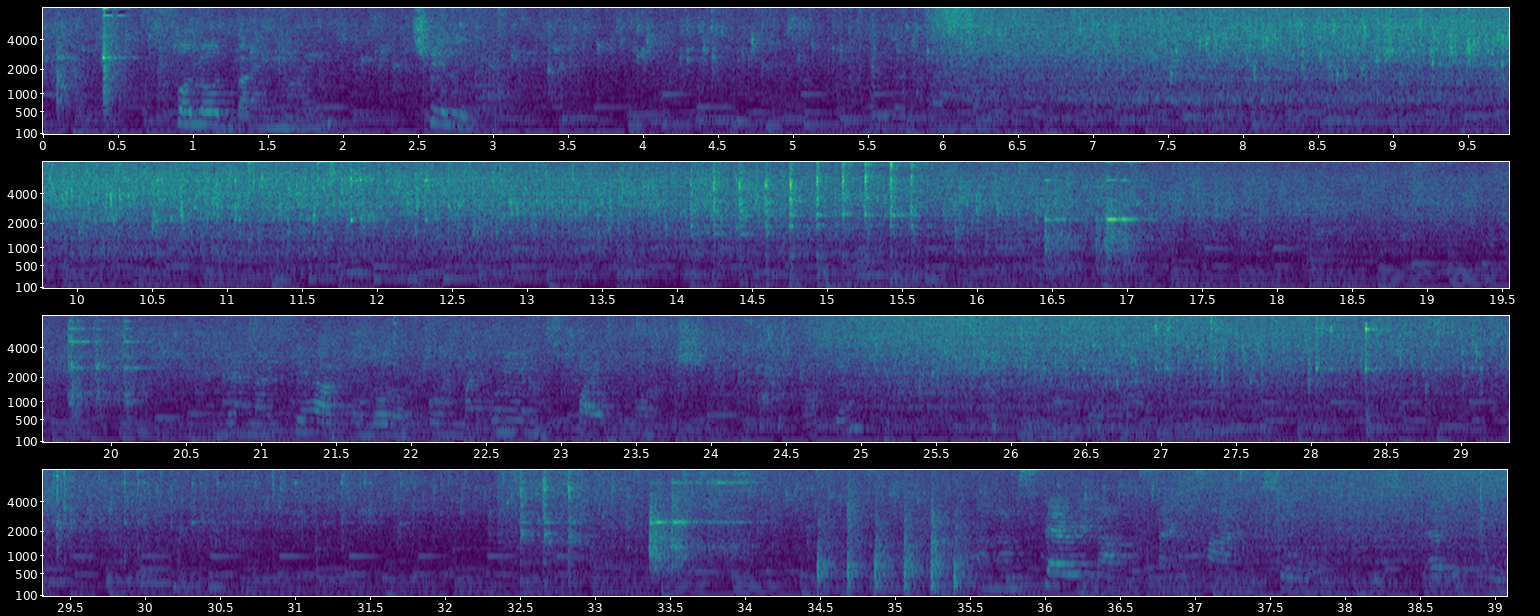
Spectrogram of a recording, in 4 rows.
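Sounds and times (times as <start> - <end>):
vegetables sizzling in hot oil: 0.0 - 39.0
metal spoon scraping pot: 14.0 - 17.2, 32.4 - 34.2.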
